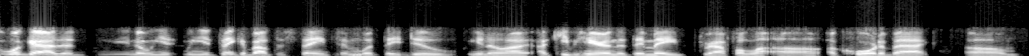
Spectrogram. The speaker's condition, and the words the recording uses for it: No condition.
